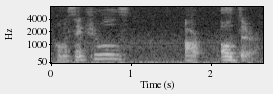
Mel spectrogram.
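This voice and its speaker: Over noticeable background noise, a man's high voice swings very widely in pitch. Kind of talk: casual talk to camera. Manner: slurred.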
